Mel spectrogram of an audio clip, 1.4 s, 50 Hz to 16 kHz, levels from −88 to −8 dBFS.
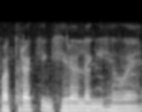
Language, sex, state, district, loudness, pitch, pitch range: Chhattisgarhi, male, Chhattisgarh, Sukma, -19 LUFS, 120 Hz, 115-125 Hz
